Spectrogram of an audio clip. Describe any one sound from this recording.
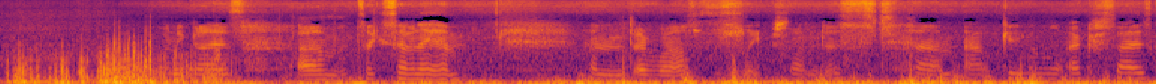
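A young woman talks close to the microphone, in the wind.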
